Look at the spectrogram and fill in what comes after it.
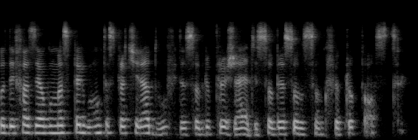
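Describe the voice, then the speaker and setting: A woman's flat monotone at a medium pitch, delivered at a fairly quick pace. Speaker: project coordinator presenting an education challenge. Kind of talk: online presentation.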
